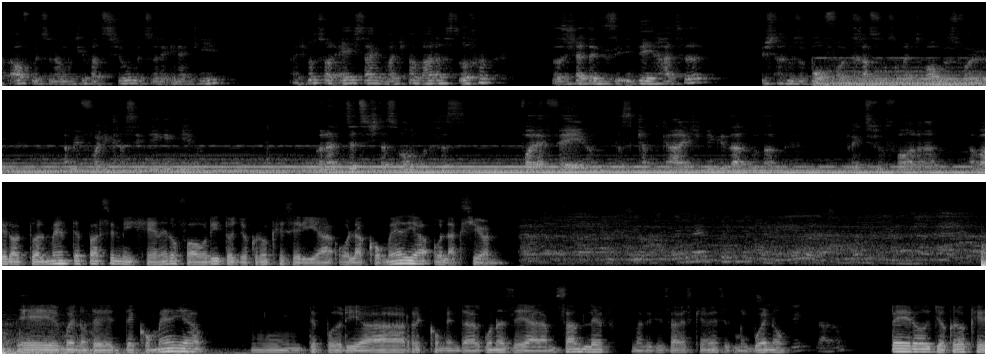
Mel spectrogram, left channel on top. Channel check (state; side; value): different; both; correlation 0.00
